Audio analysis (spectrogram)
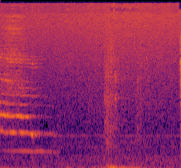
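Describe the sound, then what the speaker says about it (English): A cat's meow rings out near and fairly clear at the start, with harmonic tones gliding down, then a faint rustle and soft thump follow in a quiet room, with no talking. "that's two of my cats now."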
